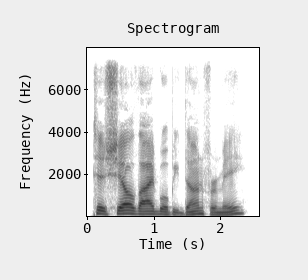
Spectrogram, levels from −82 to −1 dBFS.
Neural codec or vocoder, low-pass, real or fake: none; 7.2 kHz; real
